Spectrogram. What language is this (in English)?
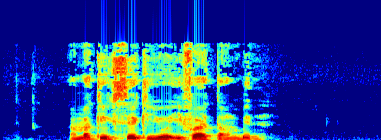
Bankon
